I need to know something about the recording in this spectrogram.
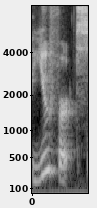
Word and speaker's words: Beaufort: family to, is it Beaufort? Is that how you pronounce it? In North Carolina, that is how you say it, but in South Carolina, where I live, it's pronounced Beaufort.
